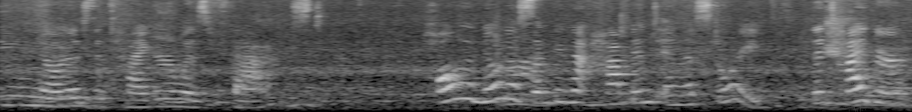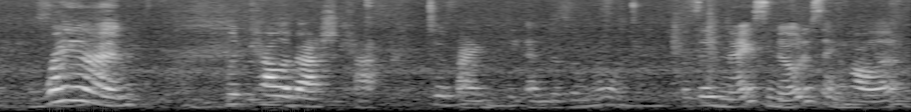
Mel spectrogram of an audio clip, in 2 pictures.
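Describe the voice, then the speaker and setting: A woman's voice: sits high, expressive, a little slow. A woman teaching young children in a classroom, giving short, directive instructions and praise. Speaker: elementary school teacher. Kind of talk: classroom read-aloud lesson addressed to young children. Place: indoor classroom. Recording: roomy, distant classroom recording with clear background noise.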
